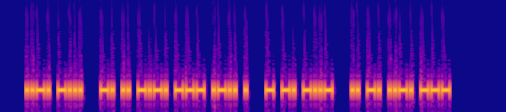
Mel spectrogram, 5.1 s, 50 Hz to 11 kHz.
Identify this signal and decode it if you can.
Morse code, heard as a keyed tone, about 41 wpm, 700 Hz. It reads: FB NICOLE TNX INFO
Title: Practice QSO - Exchange 3 - More Info - 45wpm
